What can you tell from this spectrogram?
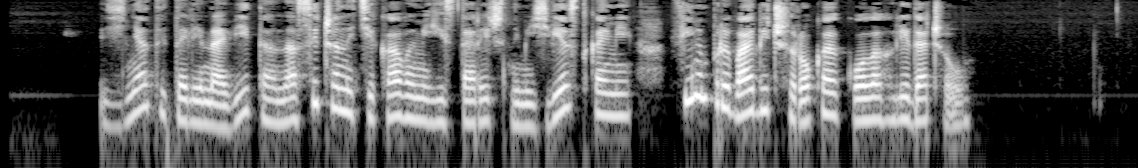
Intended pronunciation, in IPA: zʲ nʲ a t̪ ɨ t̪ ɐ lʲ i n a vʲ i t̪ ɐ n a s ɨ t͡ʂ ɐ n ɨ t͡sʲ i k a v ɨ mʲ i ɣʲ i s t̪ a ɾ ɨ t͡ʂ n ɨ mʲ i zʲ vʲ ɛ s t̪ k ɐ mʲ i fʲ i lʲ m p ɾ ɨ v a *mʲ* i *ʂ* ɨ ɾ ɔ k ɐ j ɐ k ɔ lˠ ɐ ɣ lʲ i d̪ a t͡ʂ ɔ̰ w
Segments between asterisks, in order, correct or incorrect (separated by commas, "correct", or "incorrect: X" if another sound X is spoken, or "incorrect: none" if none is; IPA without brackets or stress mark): incorrect: bʲ, correct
